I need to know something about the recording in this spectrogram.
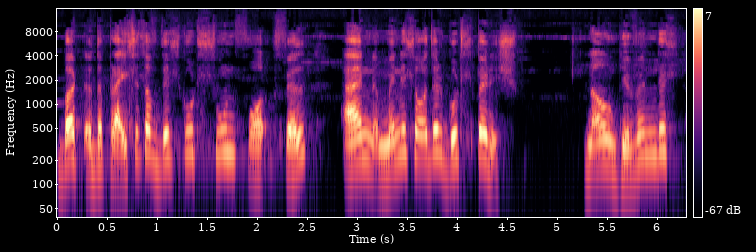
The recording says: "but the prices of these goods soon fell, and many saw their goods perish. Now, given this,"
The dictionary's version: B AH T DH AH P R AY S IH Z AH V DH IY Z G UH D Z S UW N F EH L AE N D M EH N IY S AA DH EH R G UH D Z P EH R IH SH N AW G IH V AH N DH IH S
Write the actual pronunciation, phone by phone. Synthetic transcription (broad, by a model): B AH T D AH P R AY S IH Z AH V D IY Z G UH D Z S UW N F EH L AE N D M EH N IY S AA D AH R G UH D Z P EH R IH SH N AW G IH V AH N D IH S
